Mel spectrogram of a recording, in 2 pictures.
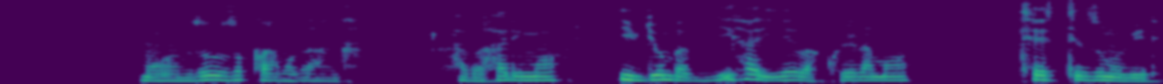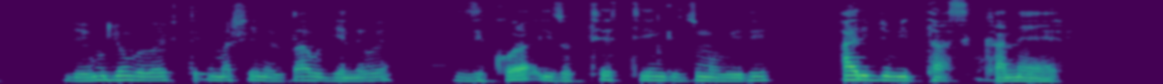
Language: Kinyarwanda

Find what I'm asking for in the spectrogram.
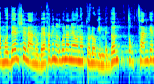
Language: Hebrew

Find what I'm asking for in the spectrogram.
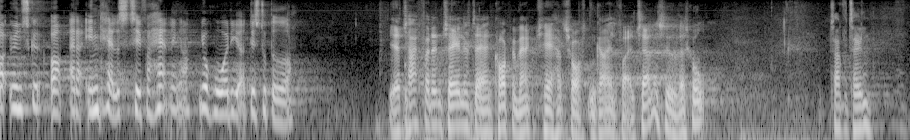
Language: Danish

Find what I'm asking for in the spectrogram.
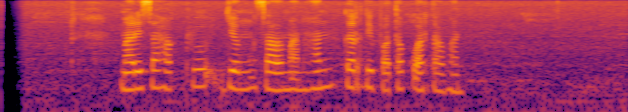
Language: Sundanese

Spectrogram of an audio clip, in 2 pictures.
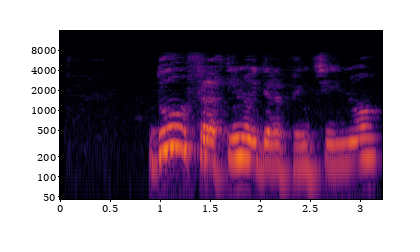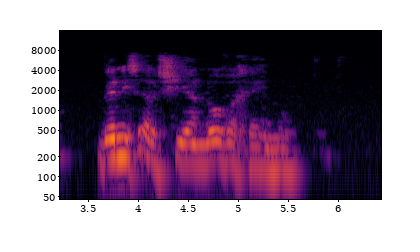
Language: Esperanto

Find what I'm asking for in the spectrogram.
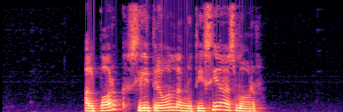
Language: Catalan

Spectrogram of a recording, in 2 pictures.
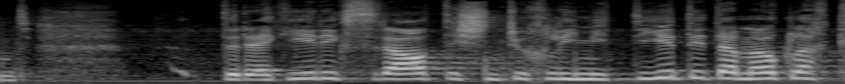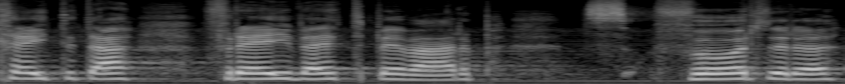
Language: Swiss German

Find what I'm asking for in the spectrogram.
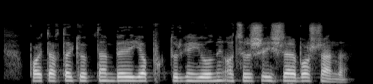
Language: Uzbek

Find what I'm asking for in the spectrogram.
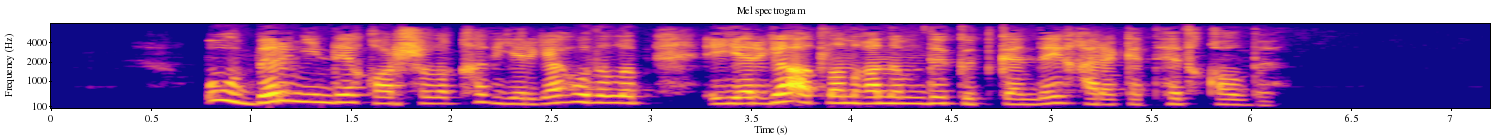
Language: Bashkir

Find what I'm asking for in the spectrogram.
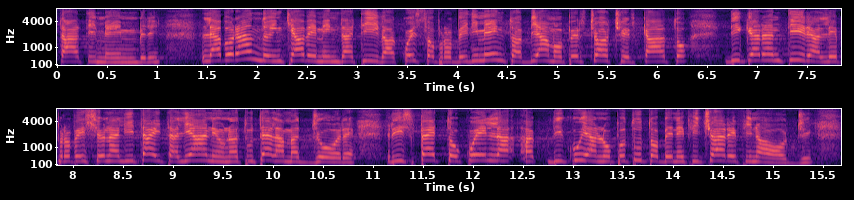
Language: Italian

